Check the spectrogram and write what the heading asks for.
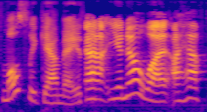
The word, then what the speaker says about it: Gamay: Gamay. Gamay. Beaujolais. It rhymes. That's an easy way to remember it.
